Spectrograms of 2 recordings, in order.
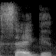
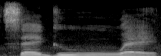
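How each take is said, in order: First: The word ends on the G with no vowel. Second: The word ends with a vowel after the G. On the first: The speaker calls it wrong. "that looks like seg, but it's not" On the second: The speaker calls it right. "It's segway"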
